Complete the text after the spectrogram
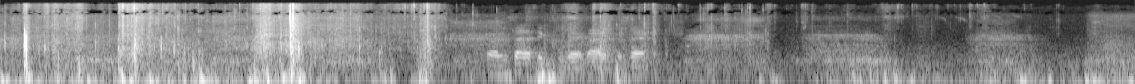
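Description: Hooves crunch over dry leaves and stones.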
